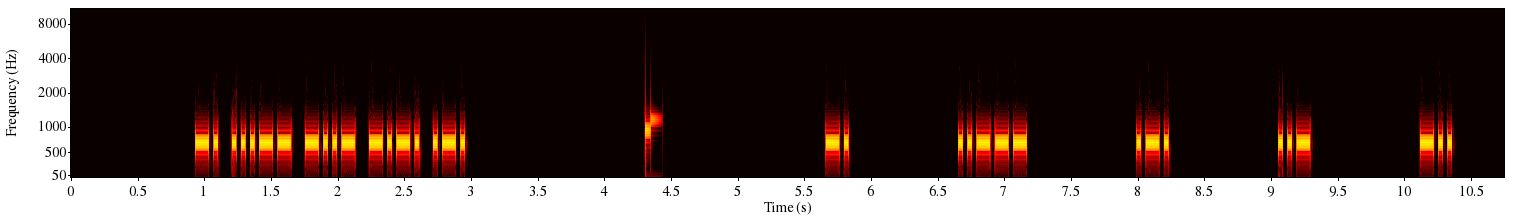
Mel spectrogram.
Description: Morse code, heard as a keyed tone, about 36 wpm, spaced as for 15 wpm, 700 Hz. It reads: N3XCR N2RUD
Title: USA Call Signs - 5 Characters - 8x Character Spacing - 35wpm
